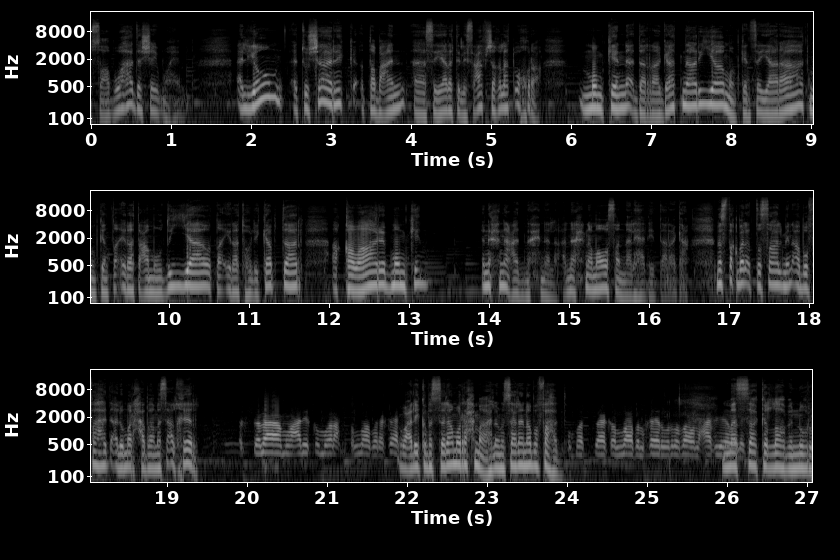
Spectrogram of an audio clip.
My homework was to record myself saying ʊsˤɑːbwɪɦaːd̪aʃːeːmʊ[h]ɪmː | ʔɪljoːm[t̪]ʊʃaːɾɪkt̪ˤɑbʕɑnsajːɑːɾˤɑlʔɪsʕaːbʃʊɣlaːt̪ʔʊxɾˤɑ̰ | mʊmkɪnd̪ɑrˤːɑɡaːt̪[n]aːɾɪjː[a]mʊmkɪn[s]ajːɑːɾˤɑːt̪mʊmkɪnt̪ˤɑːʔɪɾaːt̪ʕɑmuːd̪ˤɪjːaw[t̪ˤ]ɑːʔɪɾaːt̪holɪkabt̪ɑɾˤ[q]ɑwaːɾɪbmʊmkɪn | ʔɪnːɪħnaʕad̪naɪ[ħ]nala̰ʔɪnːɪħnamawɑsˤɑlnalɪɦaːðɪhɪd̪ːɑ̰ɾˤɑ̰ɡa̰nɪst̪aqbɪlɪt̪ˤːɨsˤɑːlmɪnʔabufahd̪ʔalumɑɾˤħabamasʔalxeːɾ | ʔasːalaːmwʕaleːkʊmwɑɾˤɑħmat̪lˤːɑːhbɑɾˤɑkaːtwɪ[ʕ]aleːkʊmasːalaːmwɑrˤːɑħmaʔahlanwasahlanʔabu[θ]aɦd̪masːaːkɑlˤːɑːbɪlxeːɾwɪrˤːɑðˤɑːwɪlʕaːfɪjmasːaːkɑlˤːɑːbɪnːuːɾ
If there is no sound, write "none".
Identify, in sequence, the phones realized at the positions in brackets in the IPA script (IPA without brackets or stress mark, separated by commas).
h, t̪, n, a, s, t̪ˤ, q, ħ, ʕ, f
